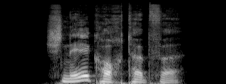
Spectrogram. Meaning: nominative/accusative/genitive plural of Schnellkochtopf
- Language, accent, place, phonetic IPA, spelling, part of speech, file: German, Germany, Berlin, [ˈʃnɛlkɔxˌtœp͡fə], Schnellkochtöpfe, noun, De-Schnellkochtöpfe.ogg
